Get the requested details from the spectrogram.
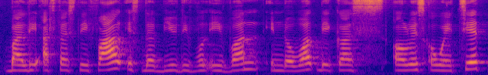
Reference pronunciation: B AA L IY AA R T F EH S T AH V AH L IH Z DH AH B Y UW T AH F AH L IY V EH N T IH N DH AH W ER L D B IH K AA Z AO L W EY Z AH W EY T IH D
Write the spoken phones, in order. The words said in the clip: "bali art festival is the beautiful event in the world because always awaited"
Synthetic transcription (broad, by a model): B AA L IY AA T F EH S T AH F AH L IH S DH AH B Y UW T AH F AH L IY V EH N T IH N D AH W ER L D B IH K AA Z AO L W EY S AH W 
